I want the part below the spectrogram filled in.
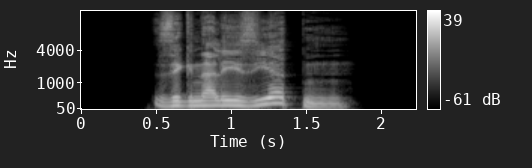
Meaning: inflection of signalisieren: 1. first/third-person plural preterite 2. first/third-person plural subjunctive II
- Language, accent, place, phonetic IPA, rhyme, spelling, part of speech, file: German, Germany, Berlin, [zɪɡnaliˈziːɐ̯tn̩], -iːɐ̯tn̩, signalisierten, adjective / verb, De-signalisierten.ogg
